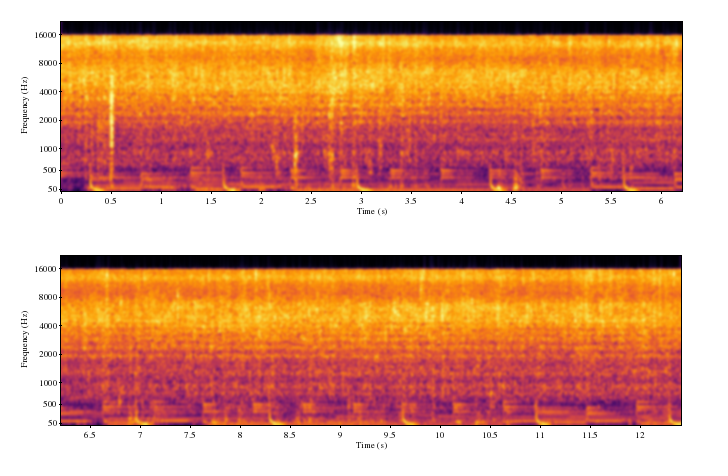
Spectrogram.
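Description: Shrimp and garlic sizzling in a nonstick frying pan, stirred with a wooden spatula that gives occasional scrapes and taps. Low background music notes run underneath.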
